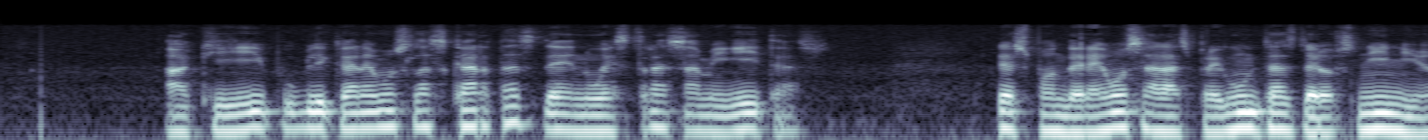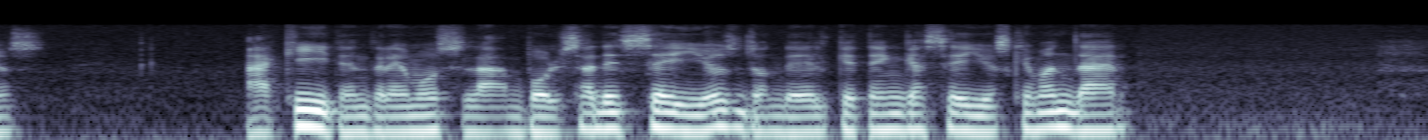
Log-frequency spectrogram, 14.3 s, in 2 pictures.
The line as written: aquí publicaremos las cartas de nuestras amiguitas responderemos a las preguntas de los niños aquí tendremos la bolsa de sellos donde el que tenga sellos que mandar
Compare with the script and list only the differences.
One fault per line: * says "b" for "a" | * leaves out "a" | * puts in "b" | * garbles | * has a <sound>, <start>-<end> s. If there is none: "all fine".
all fine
